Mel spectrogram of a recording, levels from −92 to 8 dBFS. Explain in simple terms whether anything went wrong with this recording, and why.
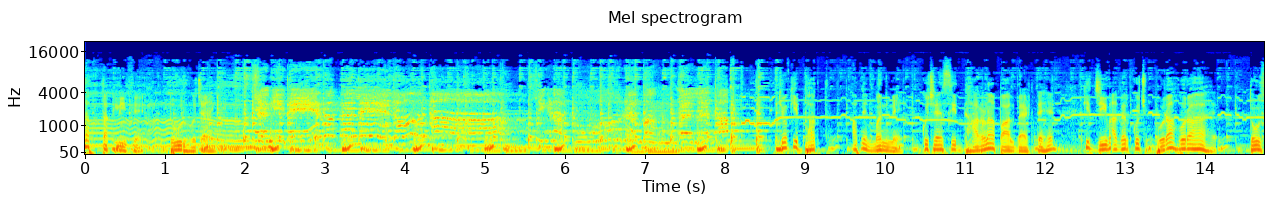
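Three brief chirps or blips cut into the sound at 8.02, 9.67 and 12.81 seconds. They come from damaged data in a compressed stream: some stored bits were wrong, so the player lost its place and had to search for the next readable chunk.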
